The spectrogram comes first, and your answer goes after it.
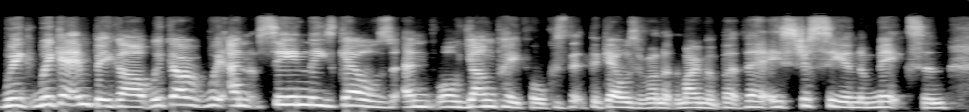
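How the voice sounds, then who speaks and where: With a British accent, a woman speaks at a medium pitch and a fairly quick pace. Her intonation is lively. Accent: regional British, noticeable. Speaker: digital agency founder and entrepreneur. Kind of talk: casual interview chat.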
